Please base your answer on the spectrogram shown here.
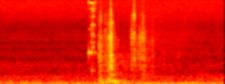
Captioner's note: Door opens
